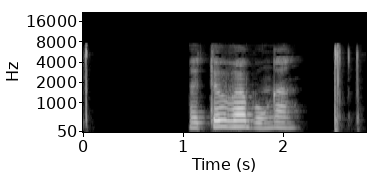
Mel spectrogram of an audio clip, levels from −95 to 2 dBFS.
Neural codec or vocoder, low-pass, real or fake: none; 7.2 kHz; real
